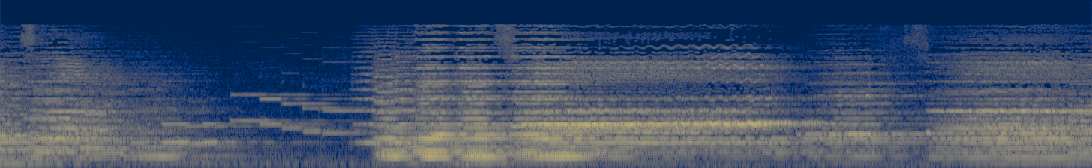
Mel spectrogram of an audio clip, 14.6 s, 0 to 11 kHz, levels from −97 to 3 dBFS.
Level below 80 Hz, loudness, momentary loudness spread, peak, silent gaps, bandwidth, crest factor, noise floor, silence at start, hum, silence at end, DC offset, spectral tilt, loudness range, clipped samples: -60 dBFS; -31 LUFS; 21 LU; -14 dBFS; none; 7.2 kHz; 18 dB; -52 dBFS; 0 s; none; 0 s; under 0.1%; -4 dB/octave; 14 LU; under 0.1%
